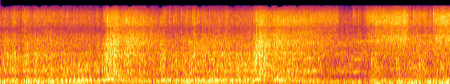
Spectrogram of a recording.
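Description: A race car engine revs sharply and rises in pitch.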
